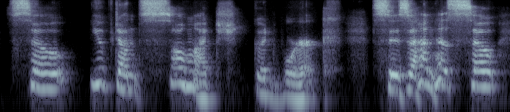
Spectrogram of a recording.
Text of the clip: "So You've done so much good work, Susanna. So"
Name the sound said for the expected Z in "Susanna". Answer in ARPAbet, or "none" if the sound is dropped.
Z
